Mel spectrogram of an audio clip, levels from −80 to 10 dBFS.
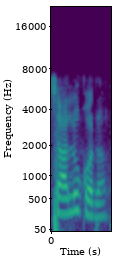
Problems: constant background noise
